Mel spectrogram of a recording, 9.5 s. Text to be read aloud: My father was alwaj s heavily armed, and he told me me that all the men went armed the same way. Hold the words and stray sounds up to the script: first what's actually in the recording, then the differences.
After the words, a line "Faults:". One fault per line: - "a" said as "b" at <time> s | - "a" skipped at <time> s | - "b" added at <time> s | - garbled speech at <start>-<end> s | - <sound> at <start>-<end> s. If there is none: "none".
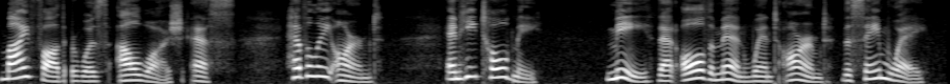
My father was alwaj s heavily armed, and he told me me that all the men went armed the same way.
Faults:
- dropout at 0.7-0.8 s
